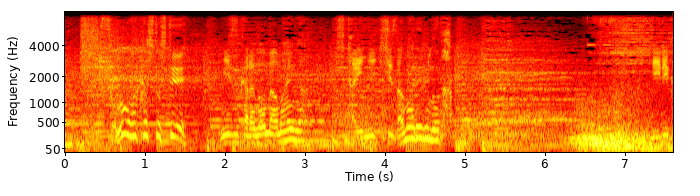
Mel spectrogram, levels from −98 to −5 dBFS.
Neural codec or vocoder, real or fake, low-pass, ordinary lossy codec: none; real; 7.2 kHz; none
